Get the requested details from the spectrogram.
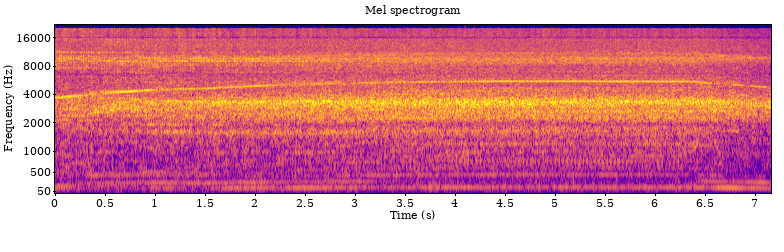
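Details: Yamaha NMAX all-new v.2 scooter after electrical system repair, parts replaced and sticky throttle cable fixed: steady, smooth drone with clean pitch, no stumble or cut-out; stalling on acceleration gone.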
